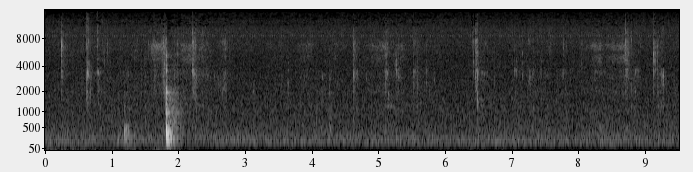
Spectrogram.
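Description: A man chewing boiled polar bear paw meat: faint, scattered mouth clicks, with one louder knock about two seconds in.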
